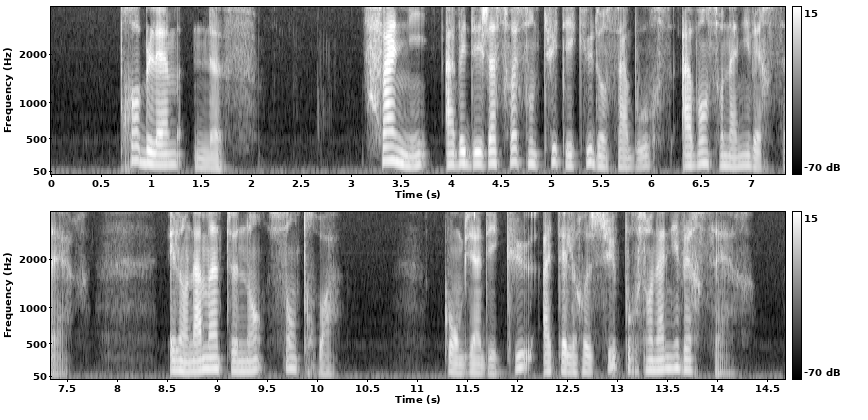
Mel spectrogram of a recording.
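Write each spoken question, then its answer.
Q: Combien d'écus a-t-elle reçu pour son anniversaire?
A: 35 écus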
